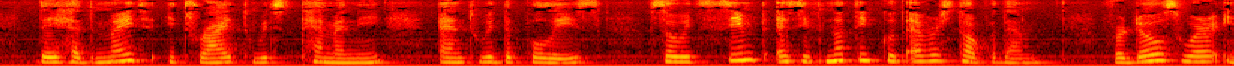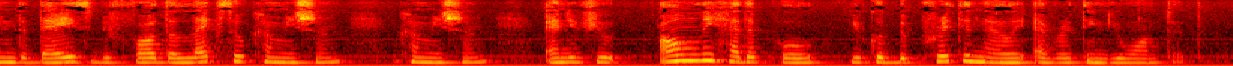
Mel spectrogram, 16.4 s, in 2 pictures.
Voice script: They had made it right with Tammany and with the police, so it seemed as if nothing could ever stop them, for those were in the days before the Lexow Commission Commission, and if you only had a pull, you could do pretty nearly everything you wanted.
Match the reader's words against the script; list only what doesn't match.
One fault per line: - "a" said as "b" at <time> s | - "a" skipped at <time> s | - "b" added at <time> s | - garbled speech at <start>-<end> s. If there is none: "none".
none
